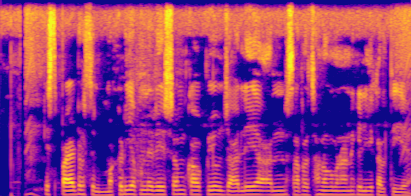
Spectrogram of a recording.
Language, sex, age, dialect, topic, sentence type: Hindi, male, 18-24, Kanauji Braj Bhasha, agriculture, statement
